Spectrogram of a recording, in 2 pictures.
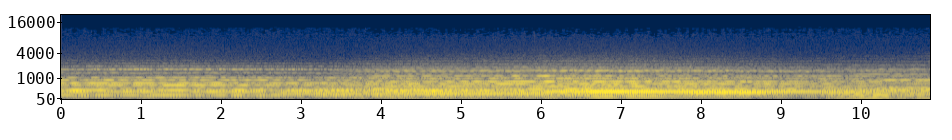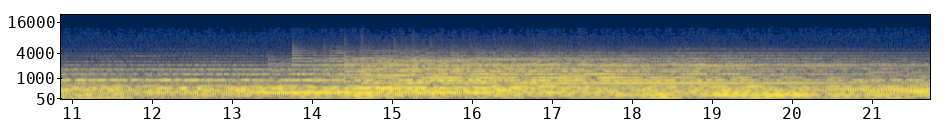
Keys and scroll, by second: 4.1 space, 10.2 space, 12.8 space, 15.2 space, 20.8 space.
